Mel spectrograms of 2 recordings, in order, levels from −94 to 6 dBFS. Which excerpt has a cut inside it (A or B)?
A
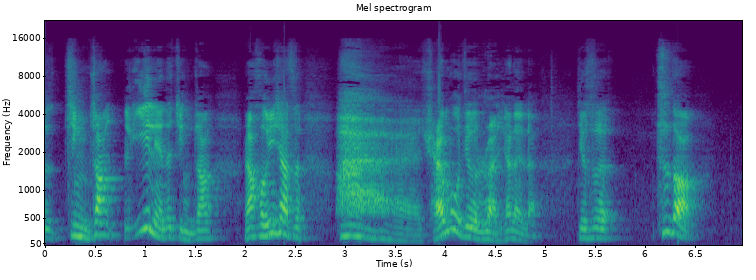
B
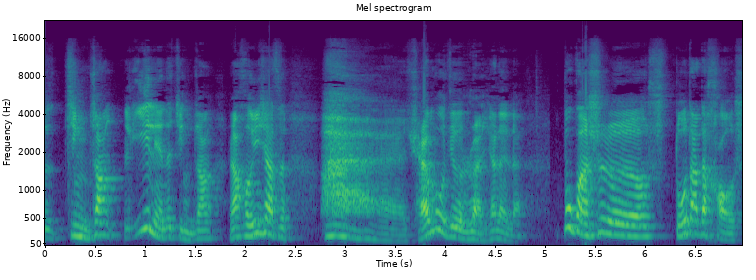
B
